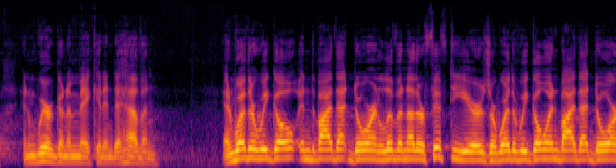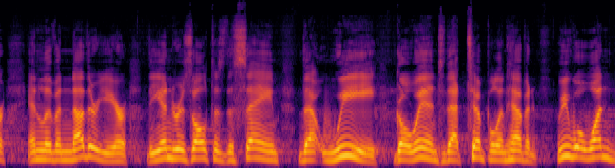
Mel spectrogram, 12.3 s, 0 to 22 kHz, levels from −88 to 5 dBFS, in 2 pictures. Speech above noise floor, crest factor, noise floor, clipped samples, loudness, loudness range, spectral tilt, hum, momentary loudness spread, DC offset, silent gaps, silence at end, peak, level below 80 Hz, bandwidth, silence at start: 40 dB; 16 dB; -56 dBFS; under 0.1%; -16 LUFS; 2 LU; -7 dB/octave; none; 7 LU; under 0.1%; none; 0 s; 0 dBFS; -66 dBFS; 12.5 kHz; 0.25 s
